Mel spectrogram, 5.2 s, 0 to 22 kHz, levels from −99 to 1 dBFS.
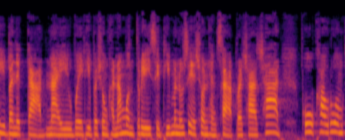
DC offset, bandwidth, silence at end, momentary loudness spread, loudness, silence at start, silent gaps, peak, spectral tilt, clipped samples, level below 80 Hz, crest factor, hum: under 0.1%; 15 kHz; 0 s; 5 LU; -30 LUFS; 0 s; none; -10 dBFS; -4 dB/octave; under 0.1%; -54 dBFS; 20 dB; none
